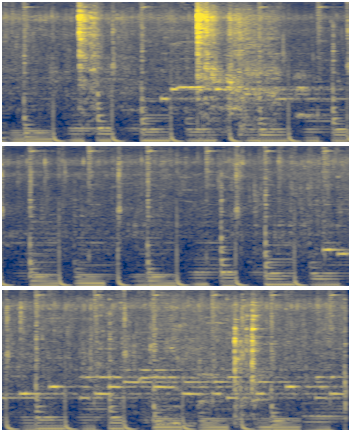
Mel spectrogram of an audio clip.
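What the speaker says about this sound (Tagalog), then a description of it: "Tapos haluin na natin yan." Taro leaves for Bicol-style gulay na laing are stirred while frying, giving a loud, continuous sizzle with rapid, rhythmic scrapes of the utensil against the pan.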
